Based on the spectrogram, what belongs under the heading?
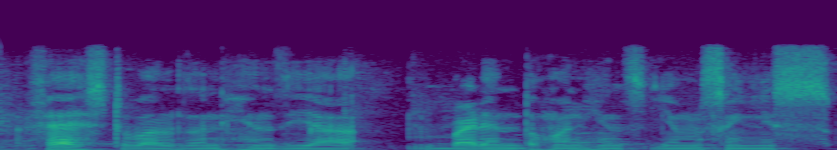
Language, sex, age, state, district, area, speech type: Kashmiri, male, 18-30, Jammu and Kashmir, Ganderbal, rural, spontaneous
